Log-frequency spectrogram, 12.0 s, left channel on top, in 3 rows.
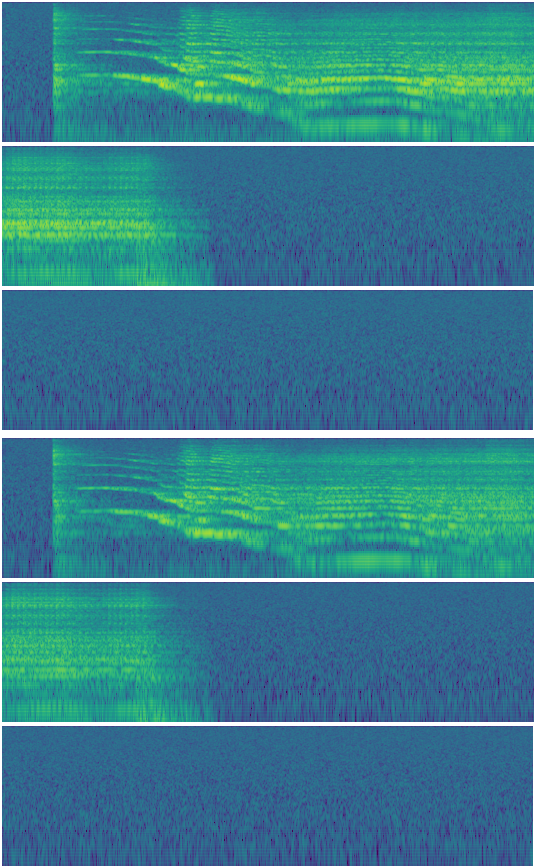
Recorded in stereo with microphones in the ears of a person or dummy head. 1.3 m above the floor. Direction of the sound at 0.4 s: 30° right (ahead or behind).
